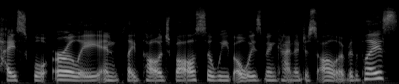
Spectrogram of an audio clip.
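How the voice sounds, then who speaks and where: In a very clean recording with a silent background, a woman talks very fast at a medium pitch, her voice showing vocal fry. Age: 20s. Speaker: lifestyle influencer. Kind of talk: casual chat.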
